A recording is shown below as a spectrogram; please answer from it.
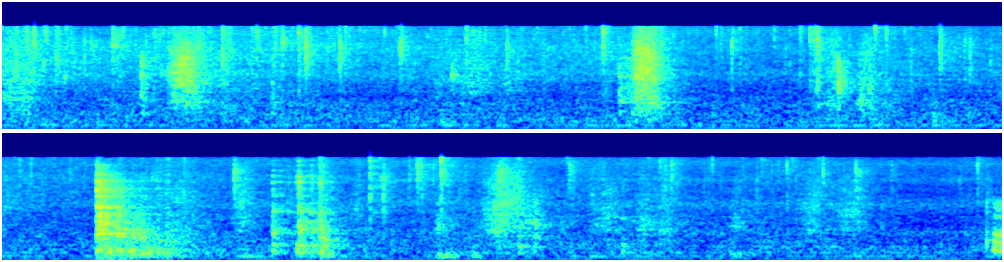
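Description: Hot fat sizzling in a frying pan as fried egg-and-cheese cutlets are lifted out, with several sharp knocks and scrapes of the utensils against the pan and plate. The loudest knock comes about five and a half seconds in.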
